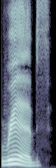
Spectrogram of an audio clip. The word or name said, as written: ribs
